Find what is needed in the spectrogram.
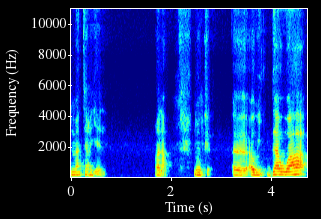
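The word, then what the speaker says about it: Dahua: Donc, ah oui, DAWA s'écrit D-A-H-U-A.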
